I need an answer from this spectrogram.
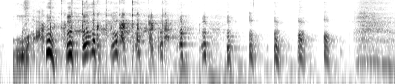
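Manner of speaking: high loud laughter; laughing fit. Real, not acted. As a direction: burst out laughing.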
